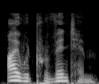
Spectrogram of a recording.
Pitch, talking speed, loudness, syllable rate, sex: 135 Hz, 240 wpm, -19 LUFS, 6.0 syllables/s, female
